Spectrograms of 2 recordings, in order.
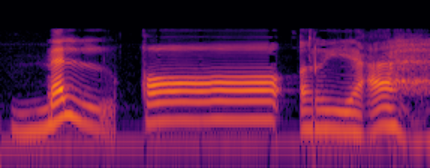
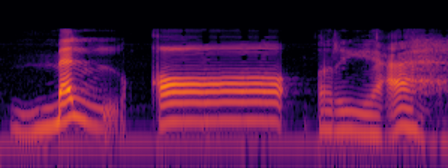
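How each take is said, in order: First: The last word ends in a soft h sound. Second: The same.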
